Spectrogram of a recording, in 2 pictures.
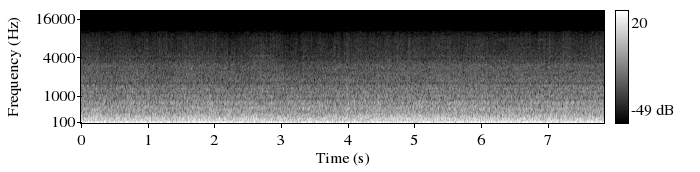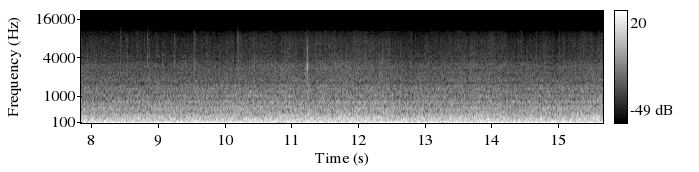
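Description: A car engine and tyres rumble steadily on a wet road.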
